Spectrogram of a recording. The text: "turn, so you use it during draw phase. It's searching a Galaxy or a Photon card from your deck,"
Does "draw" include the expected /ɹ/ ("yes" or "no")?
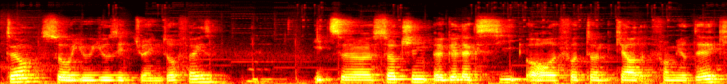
no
